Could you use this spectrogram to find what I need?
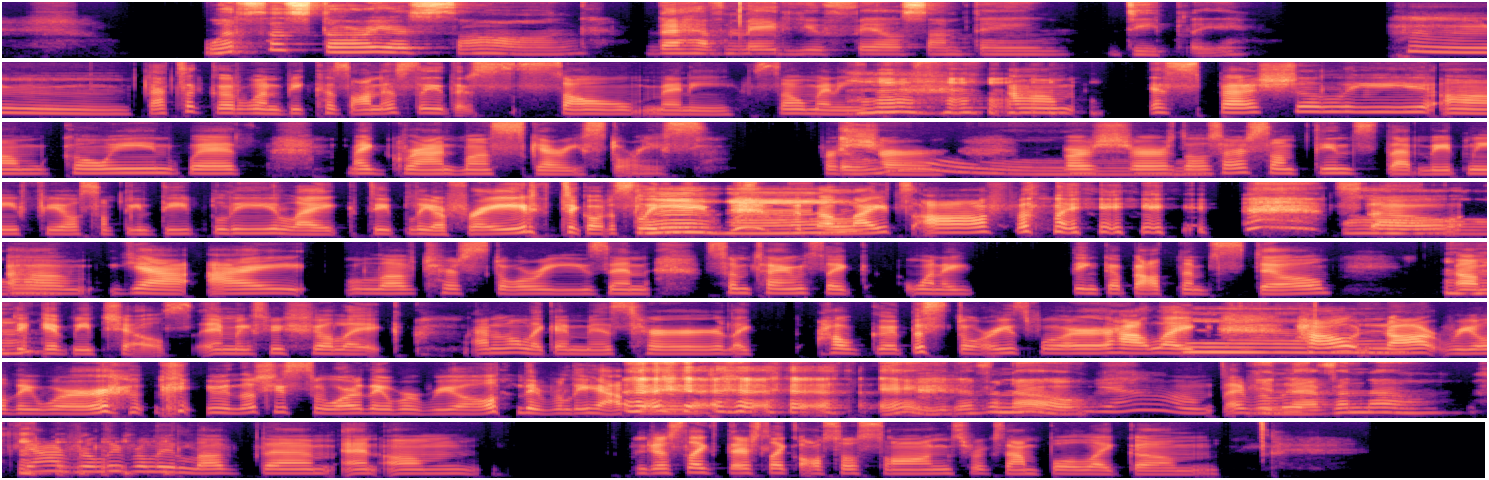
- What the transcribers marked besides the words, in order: drawn out: "Hmm"; other background noise; laugh; drawn out: "Ooh"; stressed: "sleep"; chuckle; laugh; drawn out: "Oh"; drawn out: "Mm"; chuckle; laughing while speaking: "real"; laugh; chuckle; lip smack
- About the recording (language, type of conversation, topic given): English, unstructured, What’s a story or song that made you feel something deeply?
